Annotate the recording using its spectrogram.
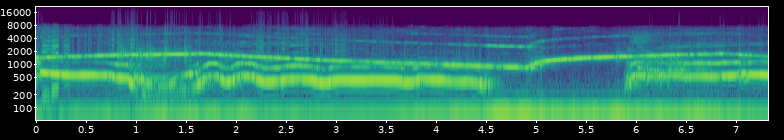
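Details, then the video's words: A dog howls in response to an ambulance siren, its wavering, quavering voice bending up and down while the siren sweeps slowly downward, then rises sharply again behind it. "Dog howling at ambulance siren"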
